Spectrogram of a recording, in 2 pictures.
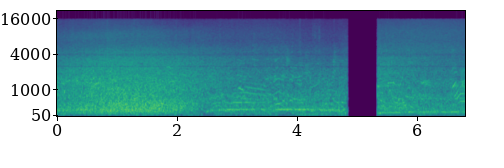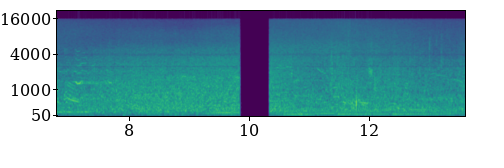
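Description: Big ocean waves roll in at Waikiki Beach, Hawaii, where crowds swim in warm water, making a steady, loud roar of surf with wind noise and faint voices underneath.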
